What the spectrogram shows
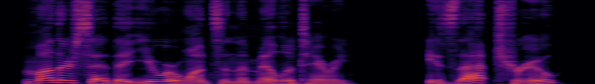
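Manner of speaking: plain reading voice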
